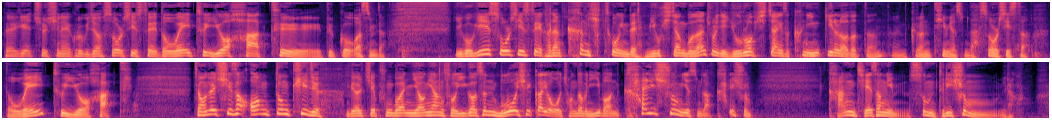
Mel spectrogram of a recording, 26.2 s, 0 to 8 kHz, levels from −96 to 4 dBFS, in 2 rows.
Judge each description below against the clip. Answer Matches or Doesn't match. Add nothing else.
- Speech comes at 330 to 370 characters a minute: Matches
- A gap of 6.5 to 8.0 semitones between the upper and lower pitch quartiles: Doesn't match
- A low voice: Doesn't match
